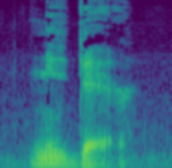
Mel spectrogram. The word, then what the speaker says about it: niger: who learn that the Latin word for black is N-I-G-E-R. Niger. We know that's how it's pronounced because we were given pronunciation rules by ancient Roman and Latin writing authors.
